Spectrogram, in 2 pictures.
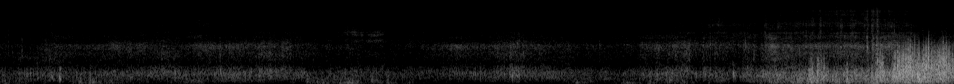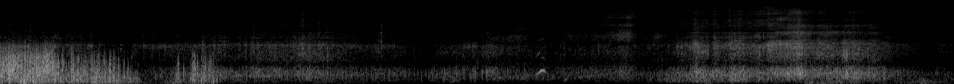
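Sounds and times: skis scraping over hard snow: 0.0 - 19.0
wind noise on microphone: 5.8 - 12.8.

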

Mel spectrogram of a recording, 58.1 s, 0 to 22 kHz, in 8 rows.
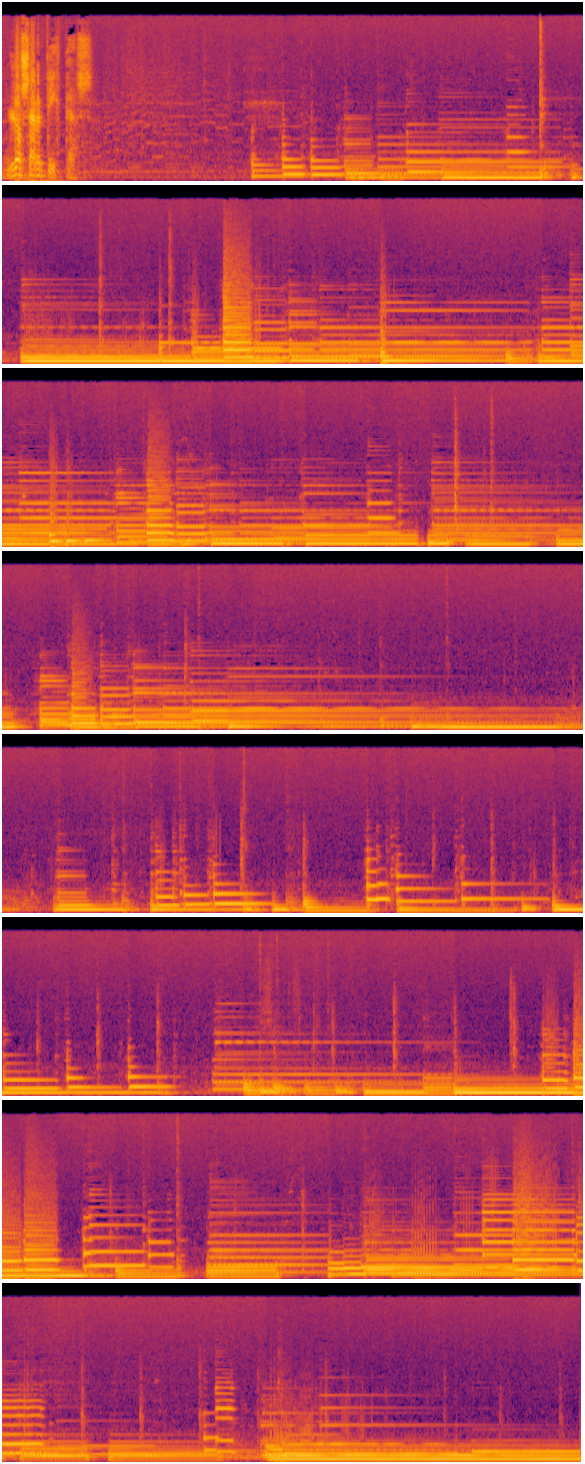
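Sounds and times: electric bass notes: 0.0 - 58.0
electric guitar jazz melody: 2.5 - 58.0.

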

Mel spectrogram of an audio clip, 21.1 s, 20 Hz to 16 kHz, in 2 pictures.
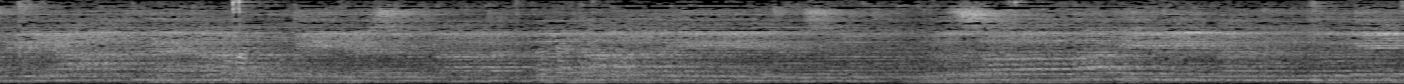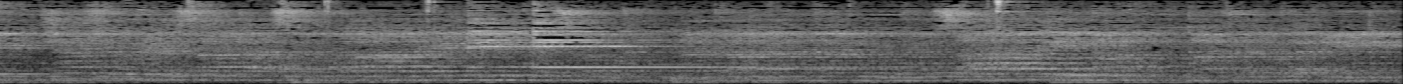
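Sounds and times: devotional chanting: 0.0 - 21.0
music: 0.0 - 21.0.

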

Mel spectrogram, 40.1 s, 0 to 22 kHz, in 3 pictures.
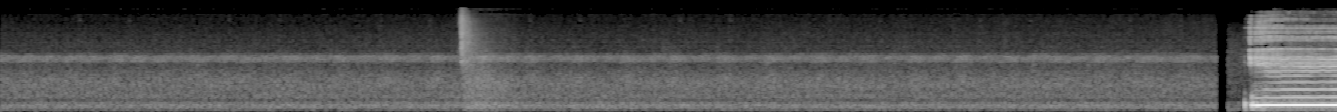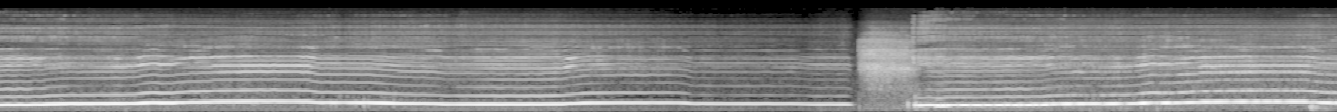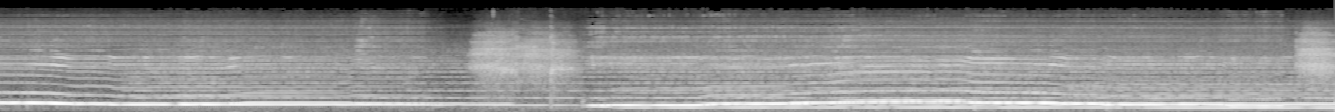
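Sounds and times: person humming a melody: 12.4 - 40.0
person breathing: 21.5 - 23.1, 30.6 - 33.3, 39.2 - 40.0.

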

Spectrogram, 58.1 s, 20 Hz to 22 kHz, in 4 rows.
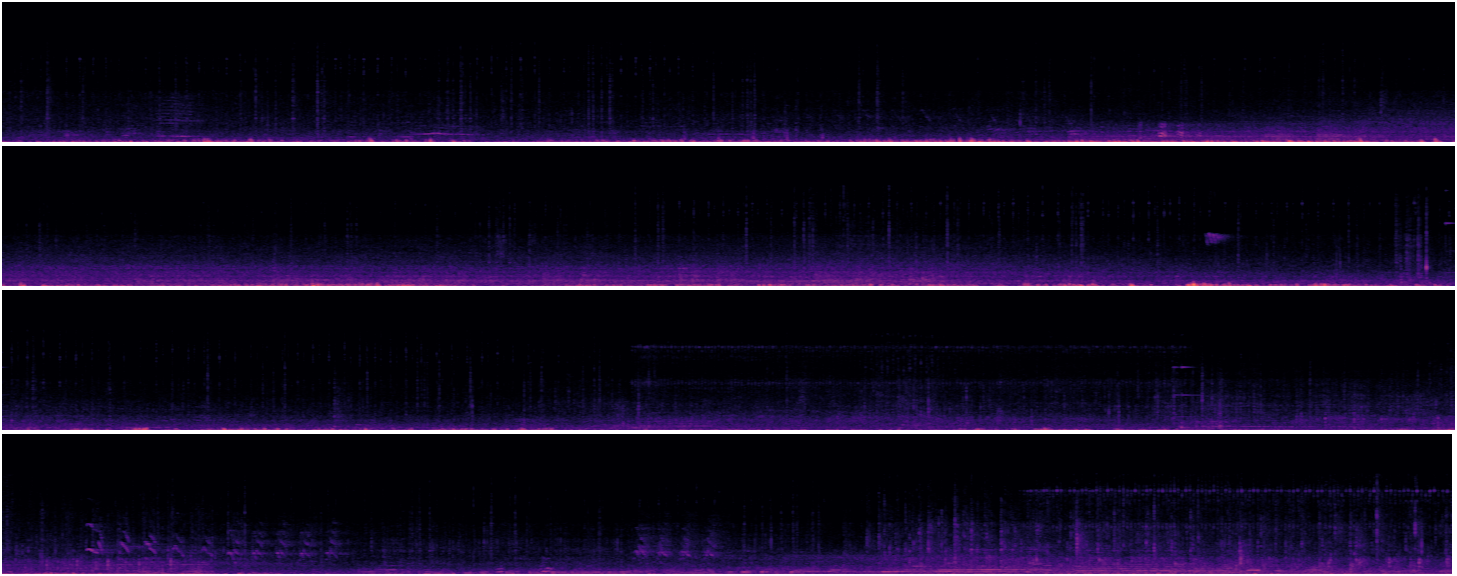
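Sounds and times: faint voices: 0.0 - 58.0
wind rumbling on microphone: 0.0 - 58.0.

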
